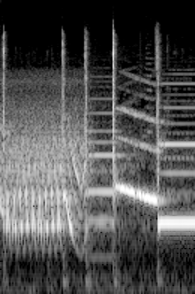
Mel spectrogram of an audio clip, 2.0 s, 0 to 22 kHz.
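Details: Electronic siren fitted in 1992 Chevy G30 van, tested after installing a battery: loud unit cycling through yelp, wail and steady tones, switching modes cleanly; siren works, though the PA does not.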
